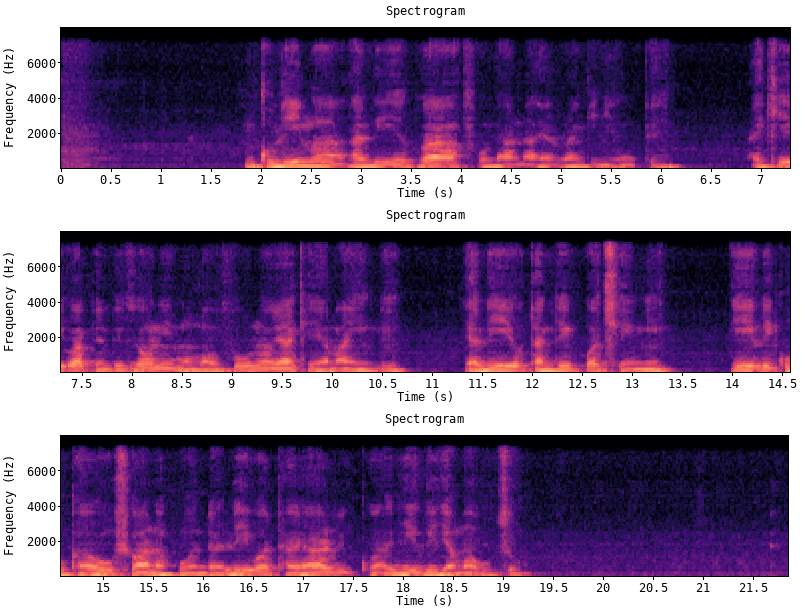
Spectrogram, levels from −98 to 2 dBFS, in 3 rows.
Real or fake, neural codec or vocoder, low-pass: fake; codec, 16 kHz in and 24 kHz out, 2.2 kbps, FireRedTTS-2 codec; 7.2 kHz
